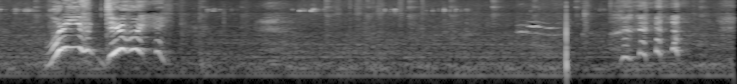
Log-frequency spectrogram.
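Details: Pet cat Rocky, indoors while tugging and digging at a towel, gives two drawn-out meows that rise then fall, close together in the first two seconds. A quiet stretch, a sharp click and a few short chirpy sounds follow near the end.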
